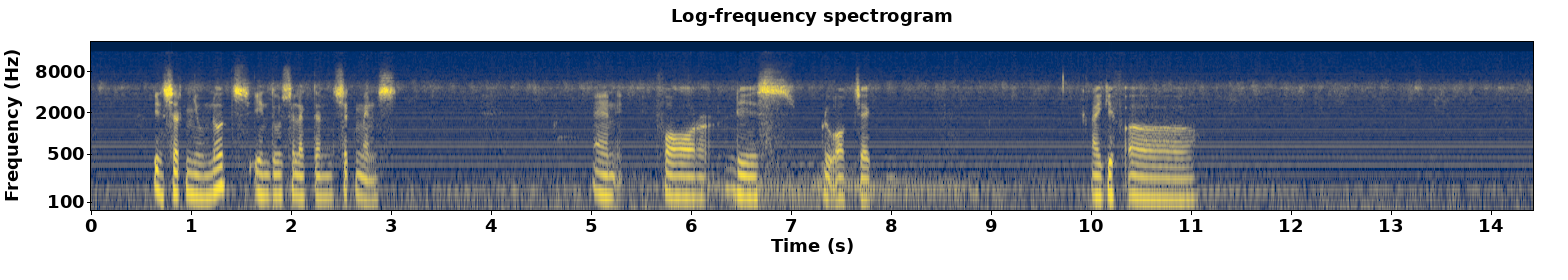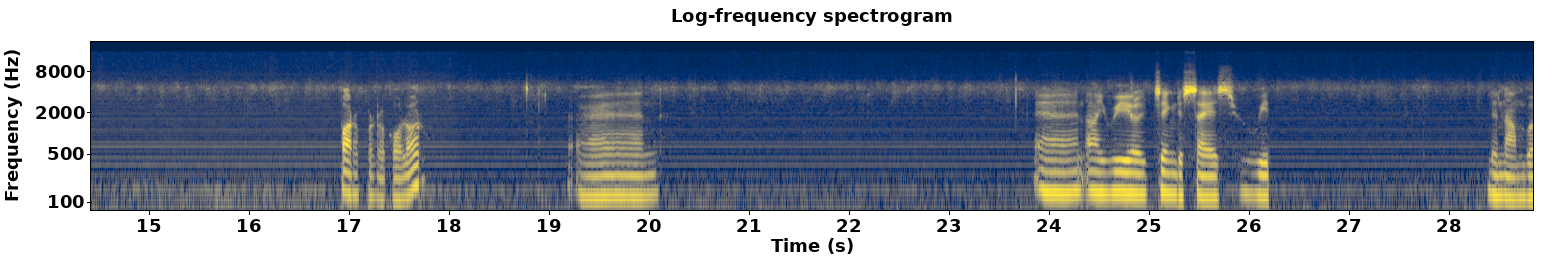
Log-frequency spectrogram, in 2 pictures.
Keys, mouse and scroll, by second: 2.8 click, 4.7 click, 5.5 middle click, 5.9 click, 7.3 middle click, 8.2 click, 8.9-10.2 middle drag, 16.7 click, 17.4 click, 19.0-21.2 drag.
